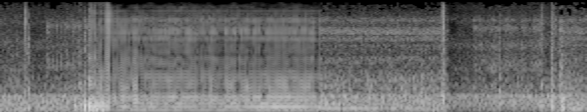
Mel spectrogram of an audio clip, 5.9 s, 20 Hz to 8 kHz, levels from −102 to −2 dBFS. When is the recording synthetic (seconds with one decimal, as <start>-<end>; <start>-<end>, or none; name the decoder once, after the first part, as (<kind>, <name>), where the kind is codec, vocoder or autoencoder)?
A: 0.9-3.2 (vocoder, BigVGAN v2)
